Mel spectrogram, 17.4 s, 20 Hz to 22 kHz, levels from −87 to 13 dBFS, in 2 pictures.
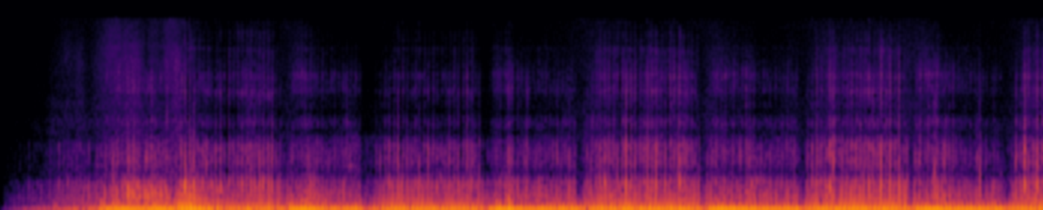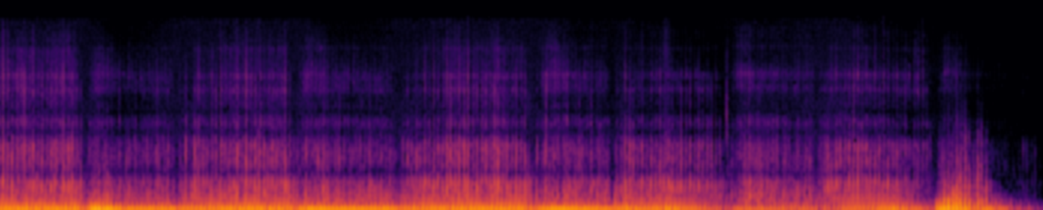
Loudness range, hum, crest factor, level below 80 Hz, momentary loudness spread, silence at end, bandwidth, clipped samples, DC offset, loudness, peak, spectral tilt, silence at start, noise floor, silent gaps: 3 LU; none; 14 dB; -18 dBFS; 8 LU; 0.2 s; 6.2 kHz; under 0.1%; under 0.1%; -24 LUFS; -4 dBFS; -8 dB/octave; 0.2 s; -40 dBFS; none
